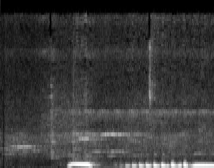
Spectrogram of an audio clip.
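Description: An albino Barbary dove gives a low, hollow coo: a short note, then a rolling, pulsing coo that settles into a steady tone, over a faint hum.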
